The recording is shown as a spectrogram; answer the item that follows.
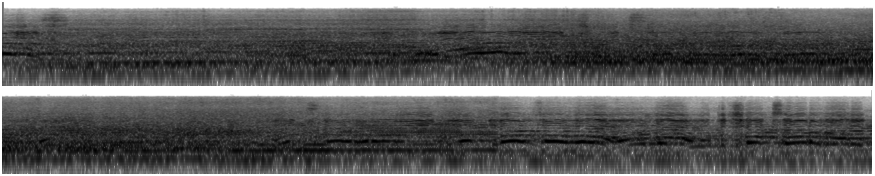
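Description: Stock cars roaring around Seekonk Speedway at the green flag, a loud sustained pack of engines with rising and falling pitches as they pass, under an announcer's talk.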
